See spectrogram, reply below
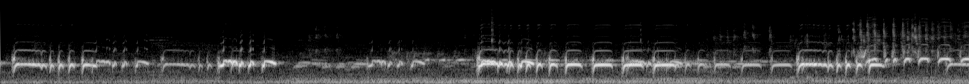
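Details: Cemani zebra dove singing rapid, regular series of short coo notes at a steady pitch, forming stuttering, trill-like phrases with brief quieter gaps, about three notes a second.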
